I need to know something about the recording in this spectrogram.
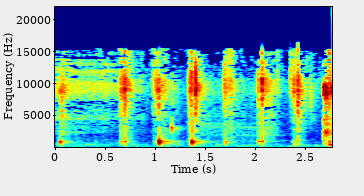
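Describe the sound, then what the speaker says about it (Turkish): Fresh garlic cloves are chopped finely with a kitchen knife on a cutting board for a homemade orange and garlic cough remedy. Crisp, close knife taps come at an irregular but steady pace, a few landing harder than the rest, and no one speaks. "incecik olana kadar doğrayalım"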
